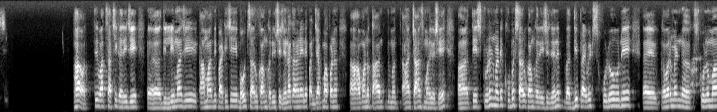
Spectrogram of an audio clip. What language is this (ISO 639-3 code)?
guj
